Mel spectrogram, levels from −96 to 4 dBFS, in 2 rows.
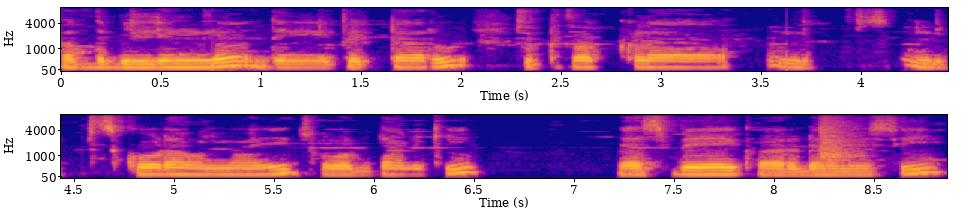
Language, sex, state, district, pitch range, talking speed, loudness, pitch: Telugu, male, Andhra Pradesh, Srikakulam, 120-125 Hz, 100 wpm, -15 LUFS, 125 Hz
